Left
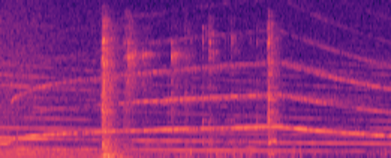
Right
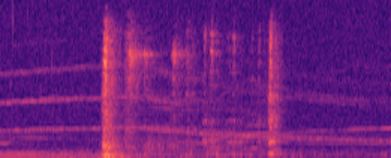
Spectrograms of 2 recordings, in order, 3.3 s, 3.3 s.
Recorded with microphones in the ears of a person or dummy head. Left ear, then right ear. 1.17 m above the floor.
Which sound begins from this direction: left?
A thud, at 0.8 s.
